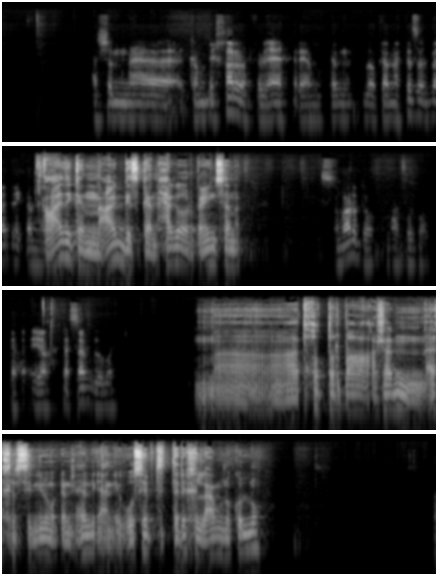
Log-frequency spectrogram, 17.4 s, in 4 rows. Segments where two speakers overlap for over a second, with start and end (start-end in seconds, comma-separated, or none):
none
